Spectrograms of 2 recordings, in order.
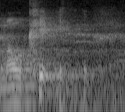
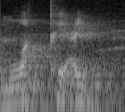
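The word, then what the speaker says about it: موقّع: Dia menerjemahkannya bacanya mauki. Padahal muwakki ar-rabbil alamin. Cara baca udah lain. Nah, kalau dia memahami dari judulnya kitab Ibnul Qayyim saja, I'lamul Muwaqqi'in, bukan I'lamul Mauqi'in kan ya.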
